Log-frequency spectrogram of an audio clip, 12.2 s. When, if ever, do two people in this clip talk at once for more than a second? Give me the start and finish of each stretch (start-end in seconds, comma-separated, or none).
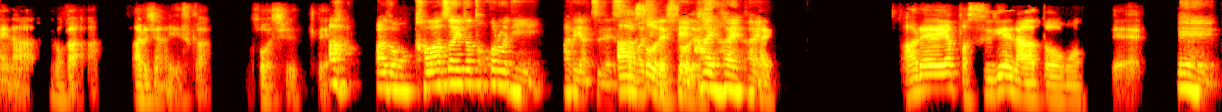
6.2-7.8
